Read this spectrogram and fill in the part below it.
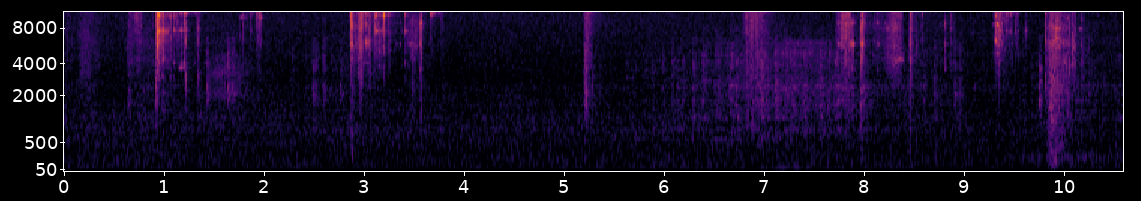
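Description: A small metal tag clinks as it is picked up and turned.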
